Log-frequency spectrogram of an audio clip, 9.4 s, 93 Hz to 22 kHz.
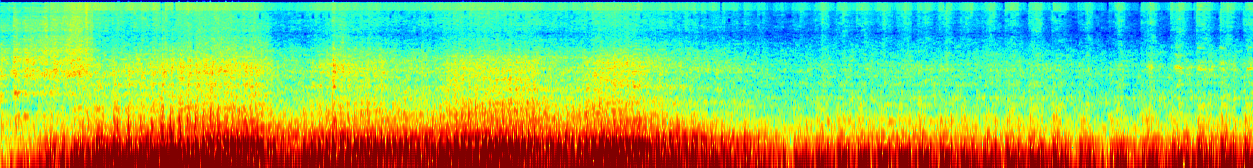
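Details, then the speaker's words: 1983 Oldsmobile 98 with 350 diesel, fire-damaged: revs hard and lumpy then drops to a choppy, uneven idle with a rough pulse; owner suspects a failed head gasket, engine to be replaced. "Yeah, it might be head gasket. Yeah. Head gasket went."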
